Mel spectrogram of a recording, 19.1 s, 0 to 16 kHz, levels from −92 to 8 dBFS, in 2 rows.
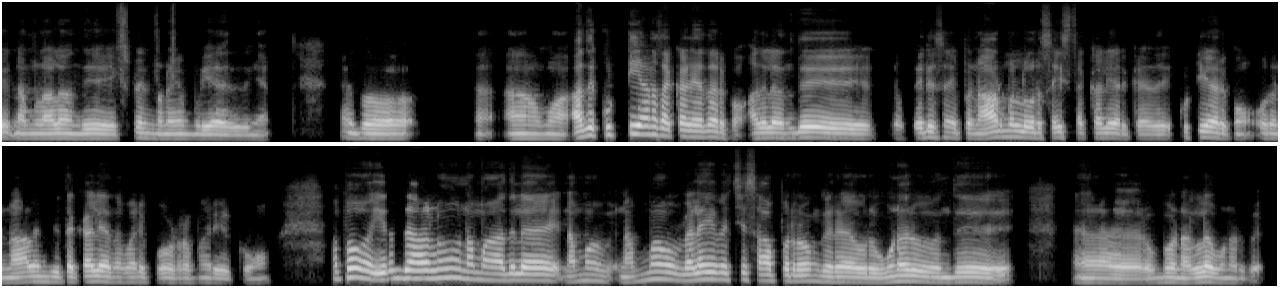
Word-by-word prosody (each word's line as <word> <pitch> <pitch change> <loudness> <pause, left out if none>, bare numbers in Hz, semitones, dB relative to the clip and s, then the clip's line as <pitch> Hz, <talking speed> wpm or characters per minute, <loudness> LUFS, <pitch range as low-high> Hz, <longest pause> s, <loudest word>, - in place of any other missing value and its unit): நம்மளால 115 +1 0
வந்து 115 +1 0
எக்ஸ்பிளைன் 125 0 -6
பண்ணவே 110 0 -2
முடியாததுங்க. 100 -2 -1 0.7
இப்போ 120 0 +1 0.8
அ - - -14 0.2
ஆமா. 115 -1 -3 0.2
அது - - +4
குட்டியான 215 +1 +2
தக்காளியா 160 -3 +2
தான் 150 - +3
இருக்கும். - - -8
அதுல 130 +1 +3
வந்து 135 +3 +3 0.8
பெருசா 140 +1 -2
இப்போ - - -5
நார்மல் 150 0 +2
ஒரு 125 - -2
சைஸ் 135 +1 -5
தக்காளியா 125 0 -1
இருக்காது, 110 0 -5 0.2
குட்டியா 145 -2 0
இருக்கும். 110 - -5
ஒரு 120 - -3
4,5 130 +1 -1
தக்காளி 140 0 +2
அந்த 125 -1 -5
மாரி 120 0 -4
போடுற 110 -1 -3
மாரி 115 -1 -6
இருக்கும். 100 - -12 0.5
அப்போ 235 +5 +4 0.2
இருந்தாலும் 215 +3 +3
நம்ம 180 -3 -2
அதுல 170 +1 +2 0.3
நம்ம 155 +4 -5 0.2
நம்ம 170 +10 -3 0.2
வெளைய 185 +3 +3
வச்சு 180 +1 -6
சாப்பிடுறோம்ங்கிற 145 -3 0 0.2
ஒரு 120 -1 +2
உணர்வு 145 -1 +3
வந்து 125 +1 -1 0.9
அ - - -1 0.5
ரொம்ப 120 +2 -1
நல்ல 120 +4 +3
உணர்வு. 110 - -9
130 Hz, 150 wpm, -18 LUFS, 115-155 Hz, 0.9 s, அது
